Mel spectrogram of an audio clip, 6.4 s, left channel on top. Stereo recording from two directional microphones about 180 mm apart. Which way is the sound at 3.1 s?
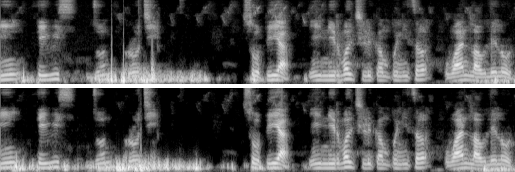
10° right (ahead or behind).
